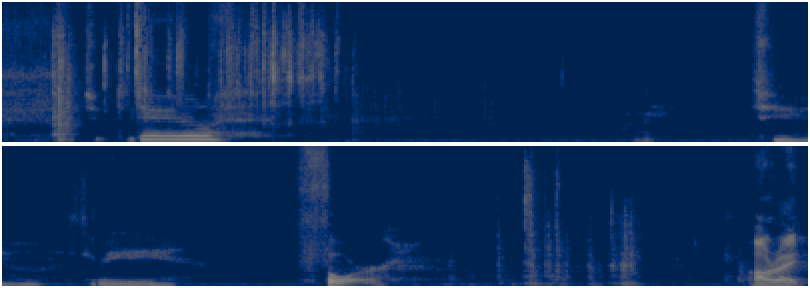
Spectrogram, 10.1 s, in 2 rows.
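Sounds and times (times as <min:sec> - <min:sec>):
six dice rattling across a table during a tabletop role-playing game: 0:00.3 - 0:02.8, 0:08.1 - 0:09.1
speech: 0:00.6 - 0:01.6, 0:04.8 - 0:06.2, 0:07.1 - 0:07.6, 0:09.7 - 0:10.0.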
